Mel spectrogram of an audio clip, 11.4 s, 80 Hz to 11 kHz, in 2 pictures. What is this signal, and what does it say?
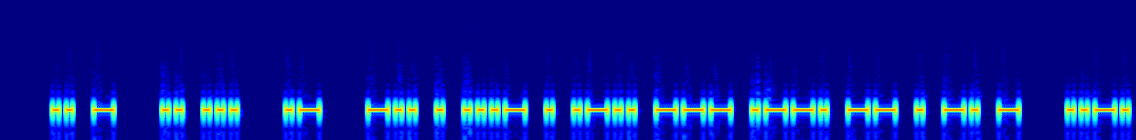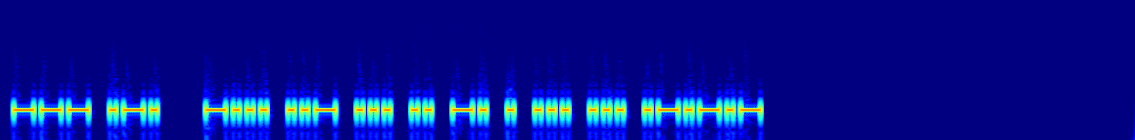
Morse code, heard as a keyed tone, about 34 wpm, 700 Hz. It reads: IT IS A DEVELOPMENT FOR BUSINESS.
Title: Sentences from Top 1000 Words - Review Part 4 - 35wpm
